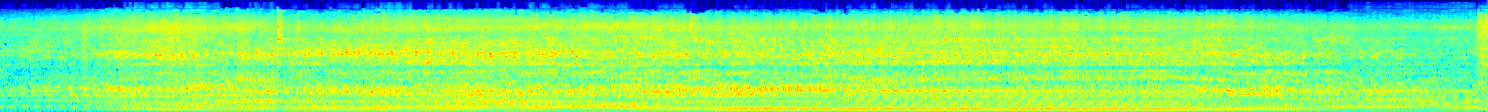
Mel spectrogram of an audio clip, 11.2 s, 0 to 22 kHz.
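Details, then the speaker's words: Audi S4 first start after work, idling in neutral, heard underneath: steady idle with sharp puffing tick 3 to 4 times a second; exhaust leak, probably at the flex pipe; fuel pump ticks slightly. "so there's definitely an exhaust leak down here I can hear that clear as day so I have to deal with that that's probably where the flex pipe is"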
